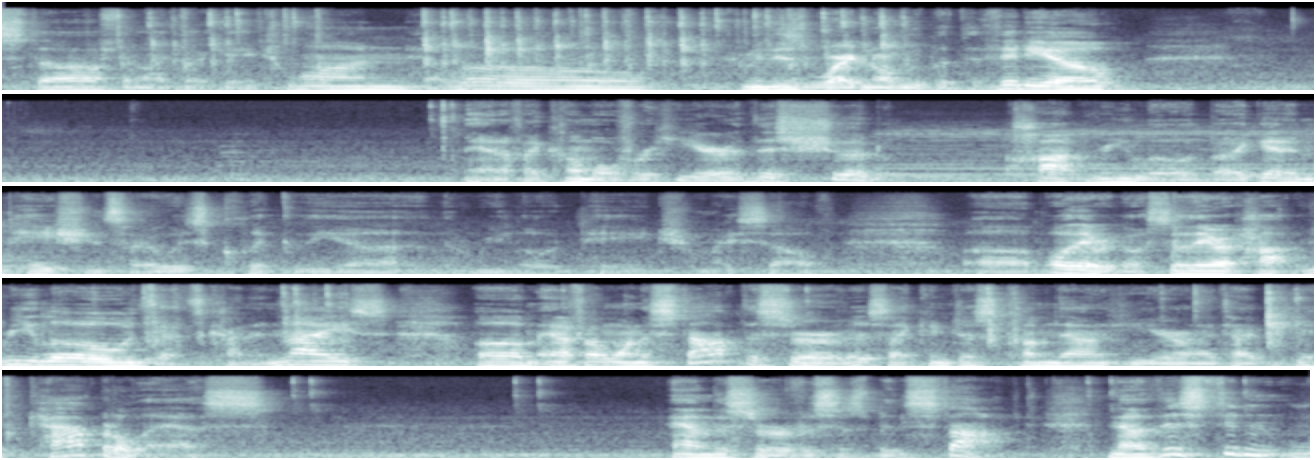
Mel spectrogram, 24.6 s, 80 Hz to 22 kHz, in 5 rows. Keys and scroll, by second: 0.7-3.0 typing, 3.3 ctrl+x, 3.4 ctrl+s, 15.4 alt+Tab, 16.0 alt+Tab, 16.2 alt+Tab, 19.6 shift+s.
